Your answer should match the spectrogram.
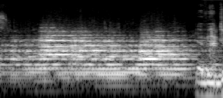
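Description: Church bells ringing, a sustained wash of many overlapping steady tones.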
